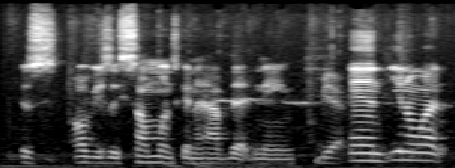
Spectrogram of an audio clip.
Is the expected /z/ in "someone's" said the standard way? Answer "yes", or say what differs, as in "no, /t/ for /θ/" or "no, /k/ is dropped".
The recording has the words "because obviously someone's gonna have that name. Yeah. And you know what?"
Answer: yes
